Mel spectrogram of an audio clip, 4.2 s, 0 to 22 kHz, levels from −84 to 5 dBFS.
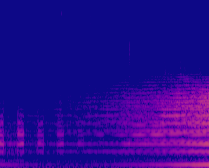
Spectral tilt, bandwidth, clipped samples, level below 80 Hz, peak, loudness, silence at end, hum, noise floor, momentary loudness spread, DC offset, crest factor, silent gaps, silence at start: -5 dB/octave; 16 kHz; under 0.1%; -66 dBFS; -26 dBFS; -47 LUFS; 0 s; none; -65 dBFS; 21 LU; under 0.1%; 20 dB; none; 0 s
